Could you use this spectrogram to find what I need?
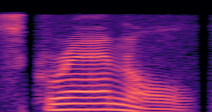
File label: "scrannel", English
